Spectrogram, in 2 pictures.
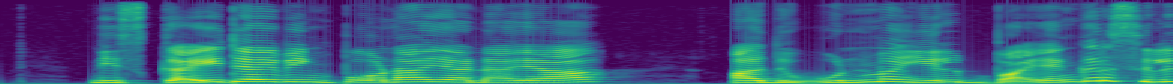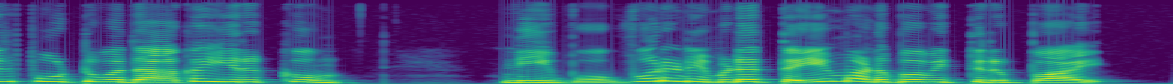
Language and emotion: Tamil, happy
